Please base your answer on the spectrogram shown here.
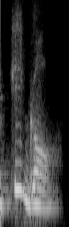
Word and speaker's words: pigeon: Mais là, comment je vais le prononcer? Un pigeon. Qu'est-ce que je dois mettre? Le E.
